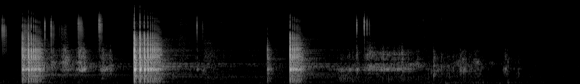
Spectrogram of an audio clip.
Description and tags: essen mysounds mirfat
Essen, germany, mysound, object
